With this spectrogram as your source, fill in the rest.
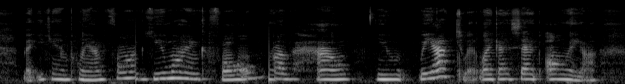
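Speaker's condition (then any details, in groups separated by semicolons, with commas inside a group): Hemiplegic cerebral palsy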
